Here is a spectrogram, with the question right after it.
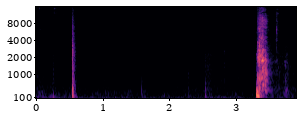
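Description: A frightened dog, scared by fireworks, gives two short sounds, a quick sharp one early and a louder bark-like burst near the end, close by with near silence between them.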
